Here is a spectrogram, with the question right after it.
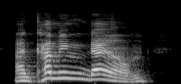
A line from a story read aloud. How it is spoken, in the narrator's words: His curiosity got the better of him, snapped out the words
